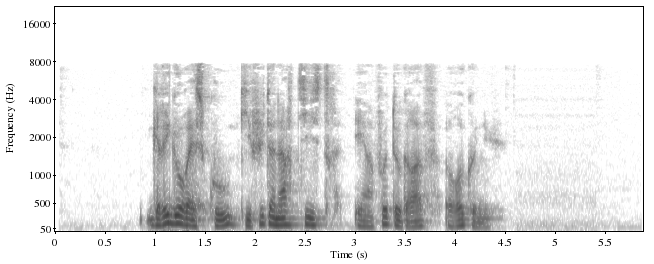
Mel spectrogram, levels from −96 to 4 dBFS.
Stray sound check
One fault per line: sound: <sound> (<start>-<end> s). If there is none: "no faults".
no faults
